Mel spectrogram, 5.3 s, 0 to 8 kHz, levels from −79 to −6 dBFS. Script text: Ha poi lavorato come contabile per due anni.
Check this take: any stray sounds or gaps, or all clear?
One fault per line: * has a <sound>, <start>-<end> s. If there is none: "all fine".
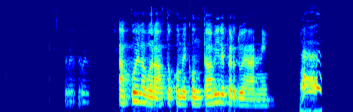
* has a laugh, 1.0-1.3 s
* has a bark, 4.5-4.8 s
